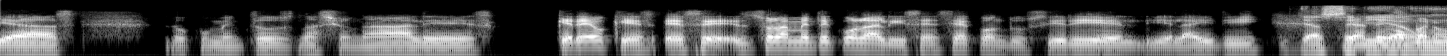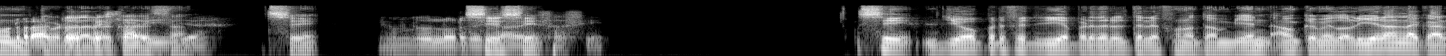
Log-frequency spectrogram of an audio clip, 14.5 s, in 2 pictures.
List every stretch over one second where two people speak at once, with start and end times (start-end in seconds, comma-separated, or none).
6.7-8.2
